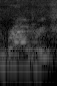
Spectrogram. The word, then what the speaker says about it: Embrowdery: Pronouncing it correctly? No, that's right, Claire. It's Embrowdery.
